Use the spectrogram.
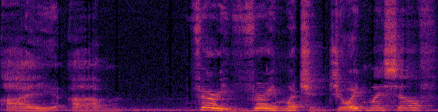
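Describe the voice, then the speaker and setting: A man's voice carries ordinary pitch variation while noticeable background noise runs underneath. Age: 70s. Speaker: hiker. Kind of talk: casual talk to camera.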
